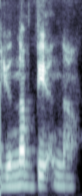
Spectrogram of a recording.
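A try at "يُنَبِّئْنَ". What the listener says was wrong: आप साकिन नहीं कर रही ना। यूनब्बे हाँ, यूनब्बे सही है, यूनब्बे ना।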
